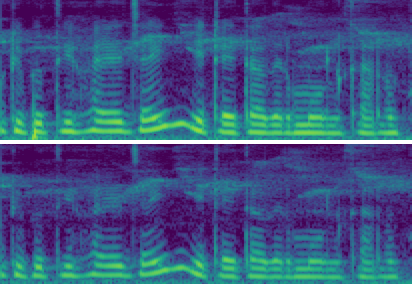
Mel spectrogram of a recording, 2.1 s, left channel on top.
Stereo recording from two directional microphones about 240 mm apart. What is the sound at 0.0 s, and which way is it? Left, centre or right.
Speech, left.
